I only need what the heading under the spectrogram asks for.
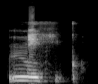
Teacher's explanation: México es otro ejemplo donde esta letra X se pronuncia como una velar ja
